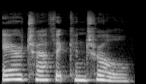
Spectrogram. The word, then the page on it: air traffic control: American English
